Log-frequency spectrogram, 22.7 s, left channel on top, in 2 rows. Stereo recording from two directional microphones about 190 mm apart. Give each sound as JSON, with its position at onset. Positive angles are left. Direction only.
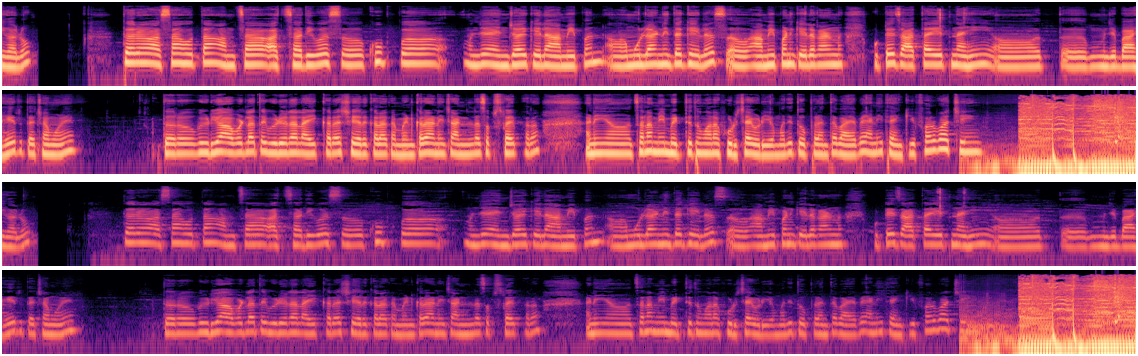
{"t": 0.0, "sound": "a woman's voice", "side_deg": 45}
{"t": 21.8, "sound": "music", "side_deg": 0}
